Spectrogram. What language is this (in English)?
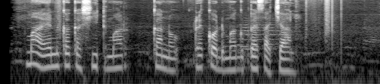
Luo (Kenya and Tanzania)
